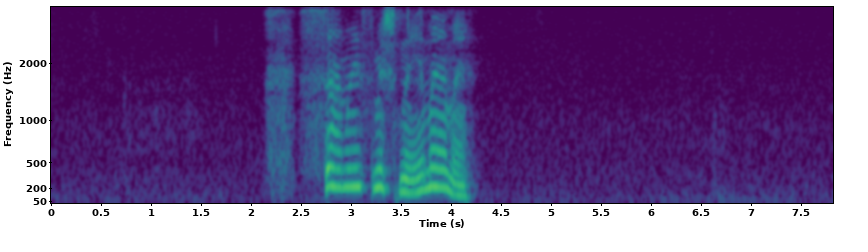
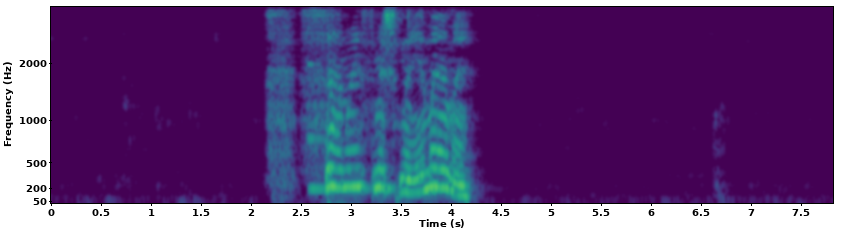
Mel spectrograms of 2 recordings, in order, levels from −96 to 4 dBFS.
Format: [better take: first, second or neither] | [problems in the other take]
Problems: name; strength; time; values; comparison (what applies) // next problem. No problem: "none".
first | noise reduction (classical method WPE with log-MMSE)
